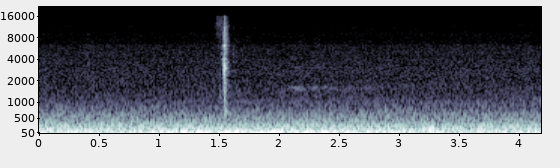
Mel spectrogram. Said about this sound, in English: Okay. Time to drive a car and listen to garbage.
